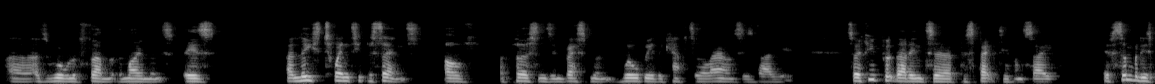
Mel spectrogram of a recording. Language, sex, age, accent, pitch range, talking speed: English, male, 40-59, British, 130-165 Hz, 175 wpm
